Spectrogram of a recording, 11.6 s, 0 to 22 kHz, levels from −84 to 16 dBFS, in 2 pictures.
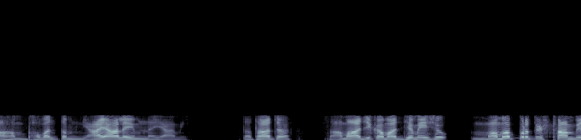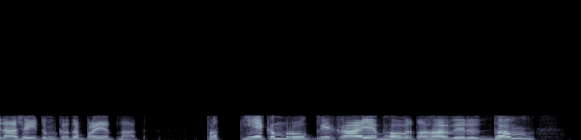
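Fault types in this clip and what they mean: Time-stretched section: software likely slowed the ending to 0.623 speed by repeating short pieces; from 8.63 s the pace drags, pitch unchanged.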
